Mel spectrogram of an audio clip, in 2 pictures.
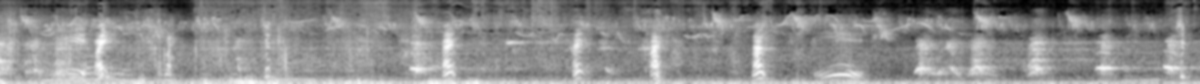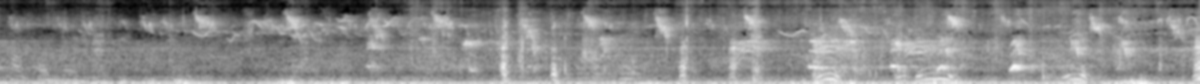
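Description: Scattered short animal calls and a man's voice now and then, over sharp clicks and knocks and a low steady background rumble.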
